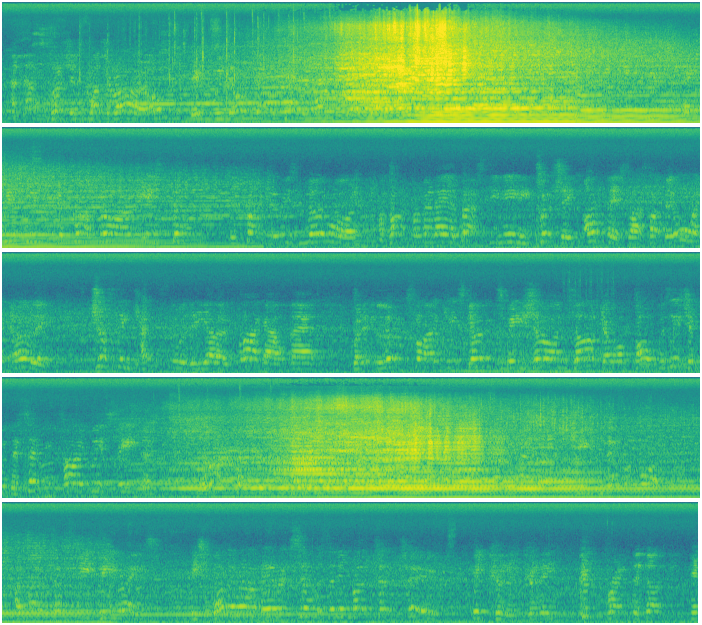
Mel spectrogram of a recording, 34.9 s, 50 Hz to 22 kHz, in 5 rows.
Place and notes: Silverstone Circuit, Towcester, UK - british motorcycle grand prix 2022 ... moto grand prix ...
british motorcycle grand prix 2022 ... moto grand prix qualifying two ... zoom h4n pro integral mics ... on mini tripod ...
